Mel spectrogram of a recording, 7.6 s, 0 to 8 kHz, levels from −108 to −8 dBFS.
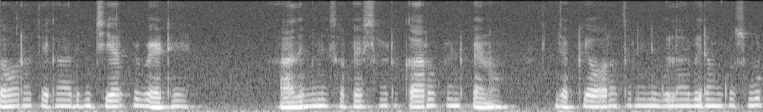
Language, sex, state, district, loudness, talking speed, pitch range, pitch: Hindi, male, Uttar Pradesh, Jyotiba Phule Nagar, -15 LUFS, 165 wpm, 145-170 Hz, 160 Hz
